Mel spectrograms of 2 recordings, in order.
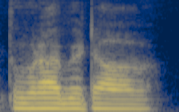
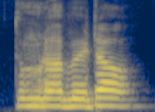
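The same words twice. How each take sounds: First: Said in the usual way. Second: Louder, rising on बेटा in a scolding father's complaint; angry complaint. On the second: Retold or imitated. Sen sahab complaining to Girdhar about his son, scolding. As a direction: tumhara BETA, hit बेटा hard and loud. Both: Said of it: "Sen साहब शिकायत करते हैं".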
